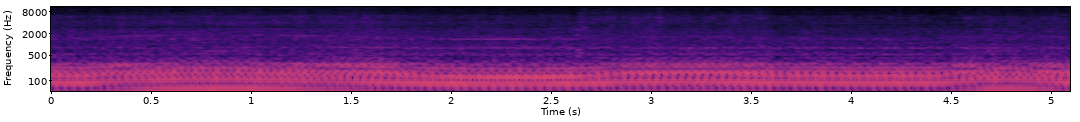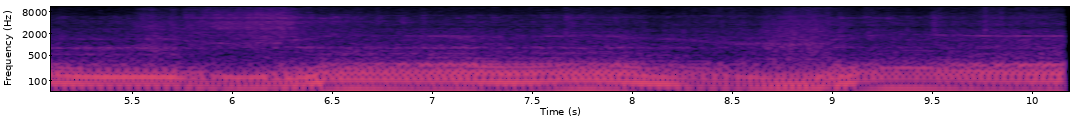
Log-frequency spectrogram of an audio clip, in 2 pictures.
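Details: BMW E36 328i on its old crushed 3-inch cat-less exhaust before the swap to a stock exhaust: a loud, deep, raspy drone at idle with a couple of blips. Harsh and boomy from the damaged exhaust.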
